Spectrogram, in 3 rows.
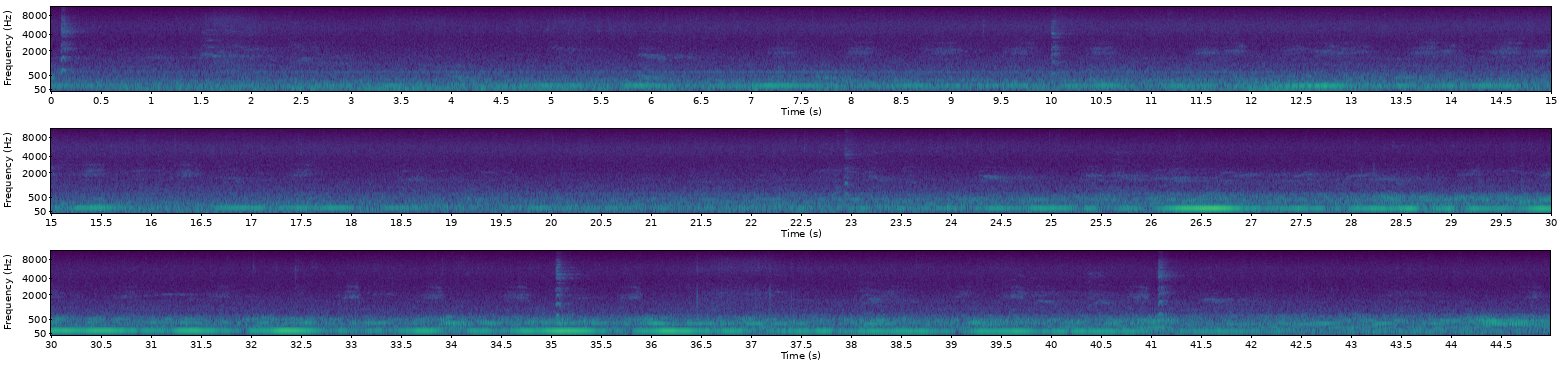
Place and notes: Boisbriand, QC, Canada - Centre Nature Boisbriand
The "Centre de la nature de Boisbriand" is a small park along the Milles-Iles river where you can relax in nature watching and listening to birds, squirrels.
In this recording you can ear some ducks, gulls, Canada goose, and a Cooper Hawk couple sorry for the plane at the end :)
Enjoy !
Recorder: Zoom H2N with a homemade stereo microphone.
